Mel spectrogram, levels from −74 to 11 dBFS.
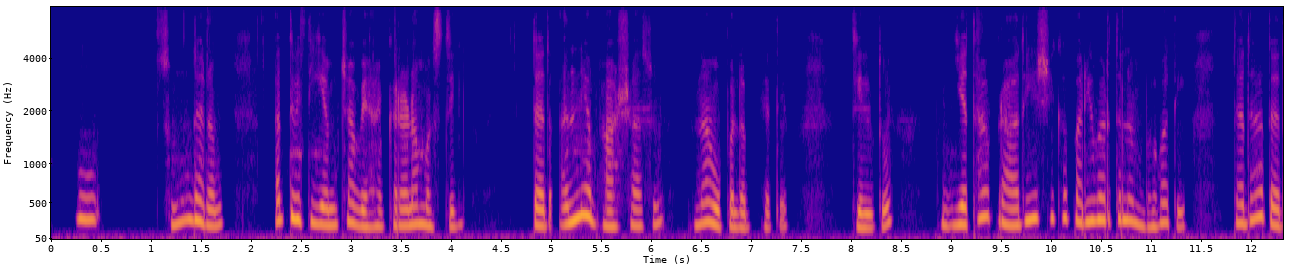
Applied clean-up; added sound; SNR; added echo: neural diffusion model UNIVERSE++.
